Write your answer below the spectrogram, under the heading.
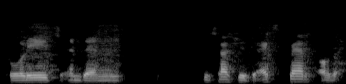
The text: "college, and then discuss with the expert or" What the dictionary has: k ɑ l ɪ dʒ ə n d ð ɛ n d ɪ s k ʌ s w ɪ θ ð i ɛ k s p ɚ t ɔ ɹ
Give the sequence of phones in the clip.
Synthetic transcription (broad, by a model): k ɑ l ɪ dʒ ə n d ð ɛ n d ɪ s ʌ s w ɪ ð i ɛ k s p ɚ t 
